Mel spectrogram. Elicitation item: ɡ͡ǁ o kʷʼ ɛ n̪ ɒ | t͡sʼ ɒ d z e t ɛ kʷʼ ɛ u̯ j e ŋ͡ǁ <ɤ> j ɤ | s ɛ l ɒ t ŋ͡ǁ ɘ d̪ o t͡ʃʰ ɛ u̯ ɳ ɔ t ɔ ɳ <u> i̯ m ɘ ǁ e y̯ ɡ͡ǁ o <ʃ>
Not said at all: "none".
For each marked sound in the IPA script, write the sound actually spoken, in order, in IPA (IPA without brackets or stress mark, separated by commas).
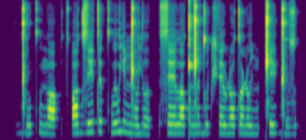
o, o, z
